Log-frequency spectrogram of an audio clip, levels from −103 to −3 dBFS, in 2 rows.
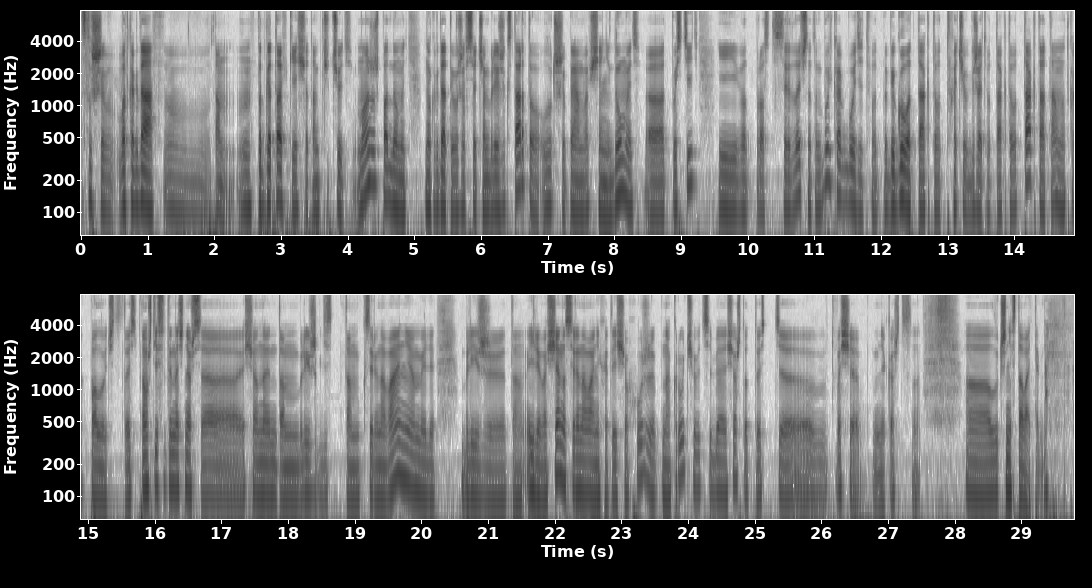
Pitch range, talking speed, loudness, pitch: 100-115 Hz, 180 wpm, -33 LUFS, 105 Hz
